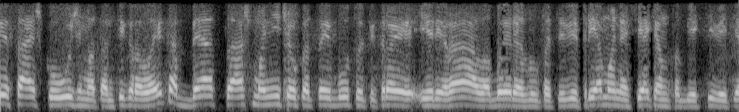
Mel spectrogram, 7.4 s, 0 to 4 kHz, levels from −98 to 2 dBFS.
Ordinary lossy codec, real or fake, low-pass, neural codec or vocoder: AAC, 24 kbps; real; 3.6 kHz; none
